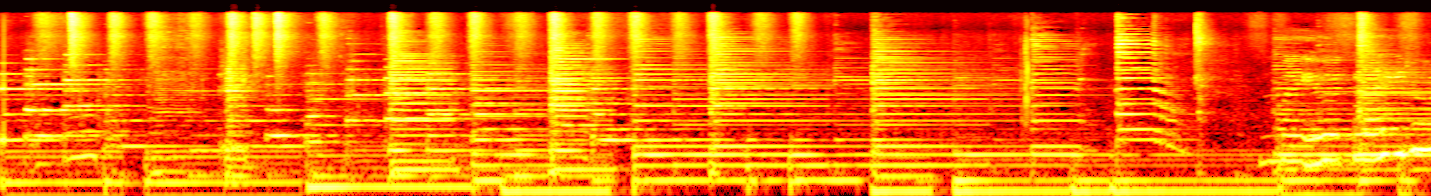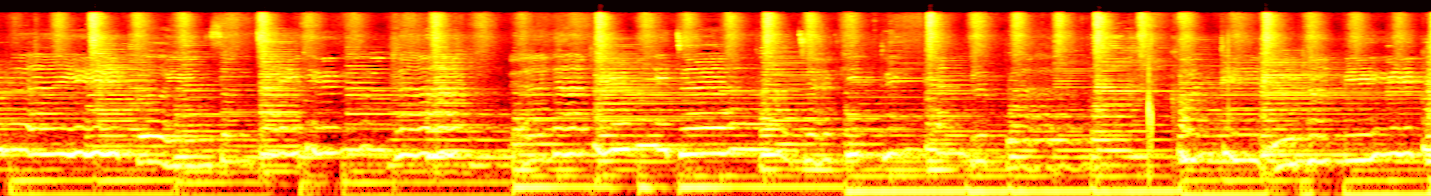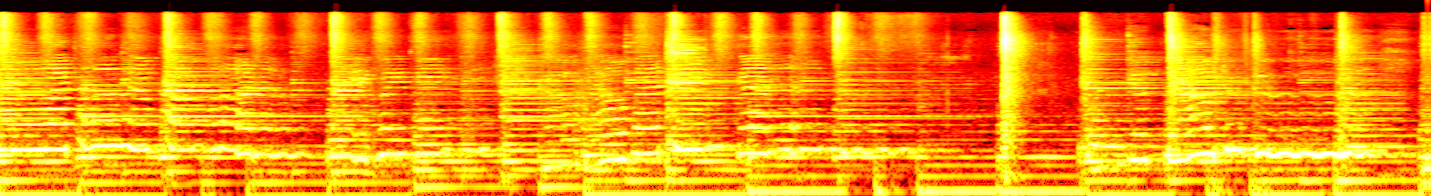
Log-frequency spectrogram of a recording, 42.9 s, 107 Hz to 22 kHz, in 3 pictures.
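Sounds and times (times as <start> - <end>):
strummed guitar: 0.0 - 42.9
woman singing: 12.6 - 38.1, 39.5 - 42.9.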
